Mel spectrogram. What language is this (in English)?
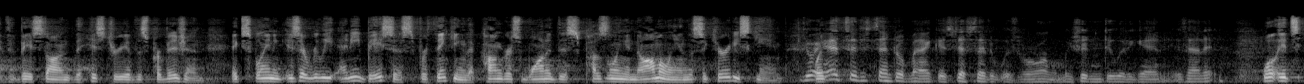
English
